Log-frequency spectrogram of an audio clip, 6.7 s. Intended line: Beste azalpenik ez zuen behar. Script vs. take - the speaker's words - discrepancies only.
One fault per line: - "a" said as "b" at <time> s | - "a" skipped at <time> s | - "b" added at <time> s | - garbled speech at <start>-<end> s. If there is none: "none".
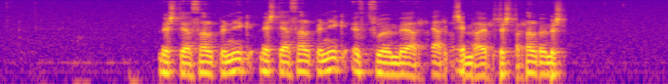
- "beste azalpenik" added at 2.7 s
- garbled speech at 4.3-5.7 s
